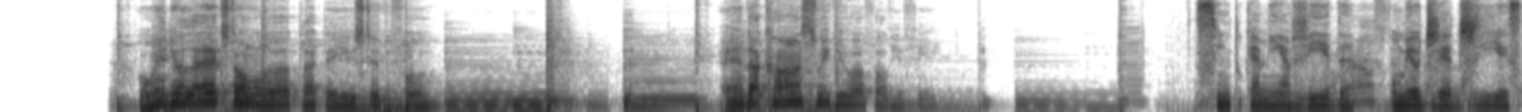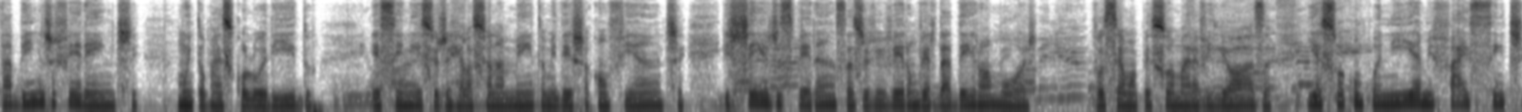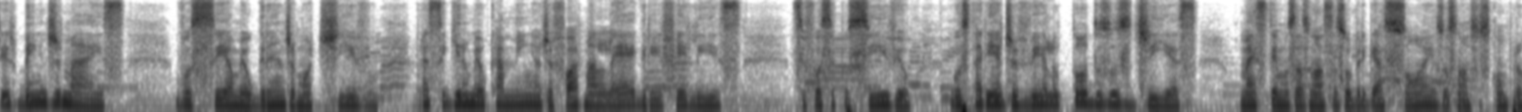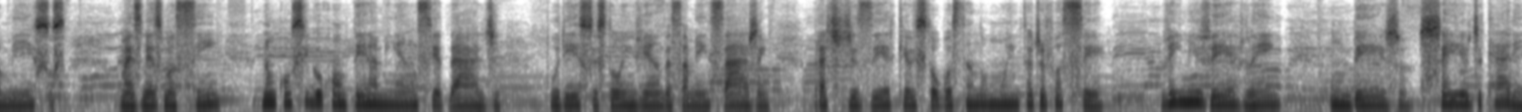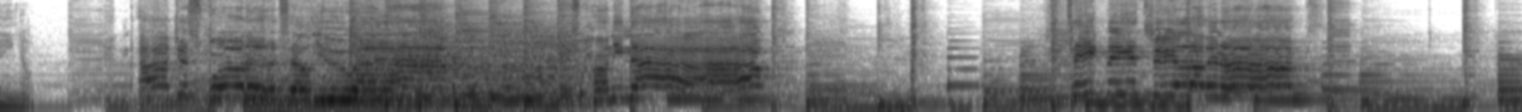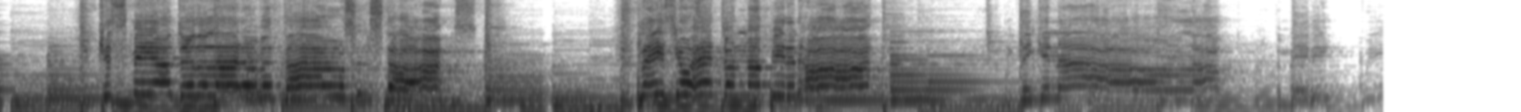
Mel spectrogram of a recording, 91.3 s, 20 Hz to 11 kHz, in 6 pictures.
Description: Telemensagem Início de Namoro – Voz Feminina – Cód: 743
